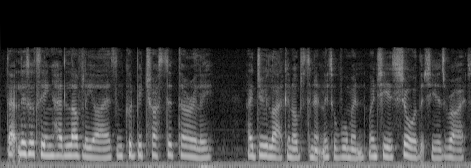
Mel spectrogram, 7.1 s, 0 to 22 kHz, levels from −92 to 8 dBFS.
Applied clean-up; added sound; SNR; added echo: none; none; none; none.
